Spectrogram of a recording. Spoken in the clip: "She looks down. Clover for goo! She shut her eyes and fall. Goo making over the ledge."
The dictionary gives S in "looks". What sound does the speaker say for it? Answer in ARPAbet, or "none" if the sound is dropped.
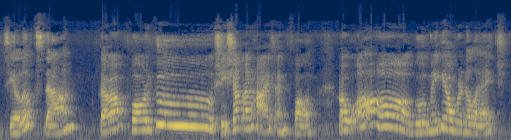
S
